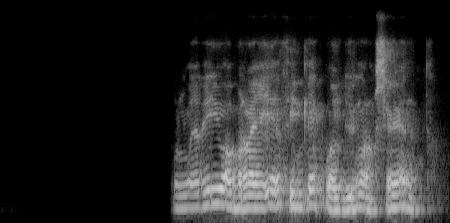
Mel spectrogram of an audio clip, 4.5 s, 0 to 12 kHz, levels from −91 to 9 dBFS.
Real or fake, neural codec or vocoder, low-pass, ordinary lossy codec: fake; codec, 16 kHz, 16 kbps, FunCodec, trained on LibriTTS, 50 frames a second; 7.2 kHz; Opus, 32 kbps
